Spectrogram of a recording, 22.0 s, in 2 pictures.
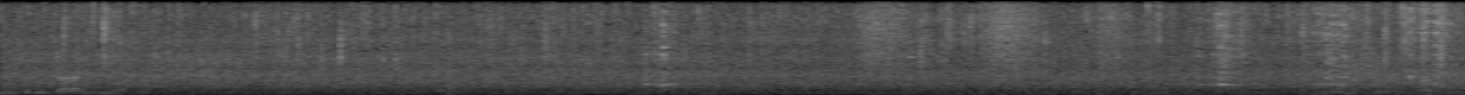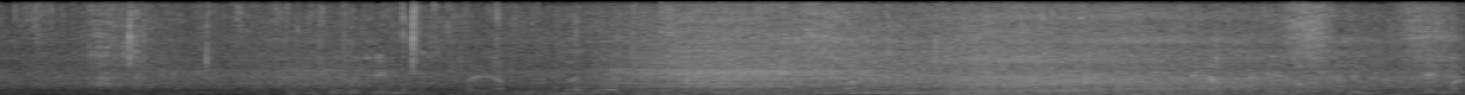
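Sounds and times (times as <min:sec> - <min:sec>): rain falling on wet street: 0:00.0 - 0:21.9
loud drips: 0:04.7 - 0:05.6, 0:06.6 - 0:14.8
low rumble: 0:12.2 - 0:19.6.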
